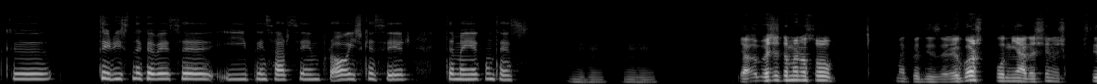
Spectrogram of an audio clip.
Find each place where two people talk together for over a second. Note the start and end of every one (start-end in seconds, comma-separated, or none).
none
